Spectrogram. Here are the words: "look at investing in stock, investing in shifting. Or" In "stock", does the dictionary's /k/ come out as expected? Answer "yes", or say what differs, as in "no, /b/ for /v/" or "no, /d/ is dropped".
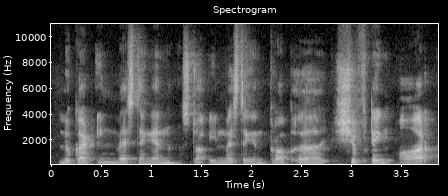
no, /k/ is dropped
